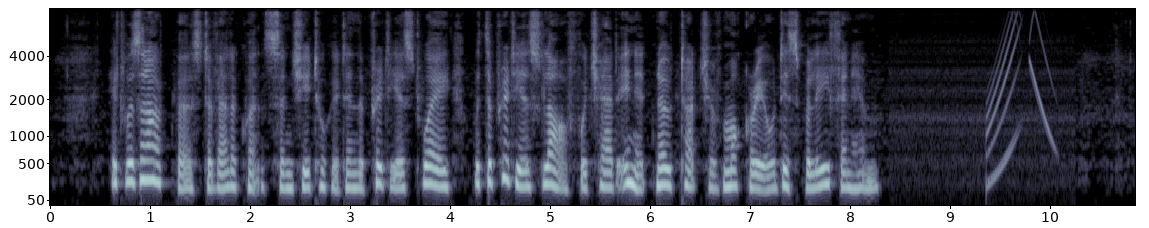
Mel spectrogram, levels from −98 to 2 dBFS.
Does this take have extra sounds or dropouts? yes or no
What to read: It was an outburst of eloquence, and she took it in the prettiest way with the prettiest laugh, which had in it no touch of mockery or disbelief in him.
yes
